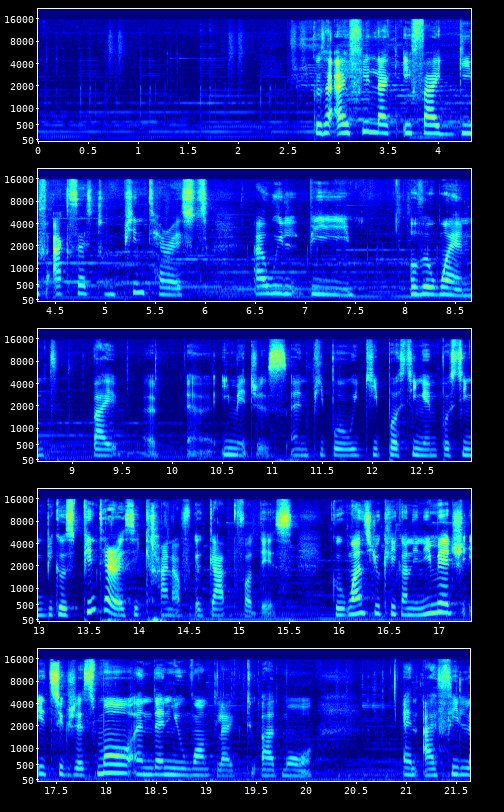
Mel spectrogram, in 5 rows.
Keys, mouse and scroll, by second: 9.1-14.7 middle drag.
